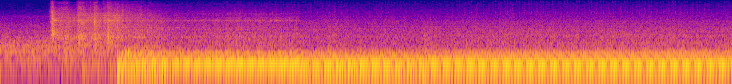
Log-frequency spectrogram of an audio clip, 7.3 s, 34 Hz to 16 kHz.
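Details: Turbocharged Acura RSX after fuel system fixes, fired up with both fuel pumps running and base fuel pressure about 55: cranks briefly, catches cleanly and settles into a steady even idle without stumbling; sounds healthy.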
